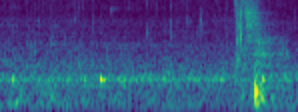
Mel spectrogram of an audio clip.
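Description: Soft, steady rush of water from a waterfall in the mountains at night under a starry sky, with a single distinct drip or splash near the end. Quiet and continuous, with no voices.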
